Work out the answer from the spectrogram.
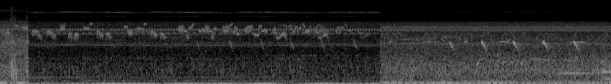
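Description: Small birds chirping, many quick high falling notes in close succession, over rural outdoor ambience. About four seconds in the background changes abruptly and a low steady rumble comes in, while the chirps go on.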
